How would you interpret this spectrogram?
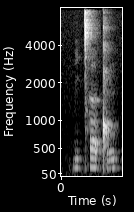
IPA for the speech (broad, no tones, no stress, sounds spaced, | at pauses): ɓ i ǀʰ ɐ ǃʰ ɨ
